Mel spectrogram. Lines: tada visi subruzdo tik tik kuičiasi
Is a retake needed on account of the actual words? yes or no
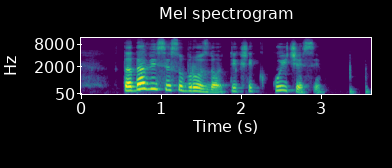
no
